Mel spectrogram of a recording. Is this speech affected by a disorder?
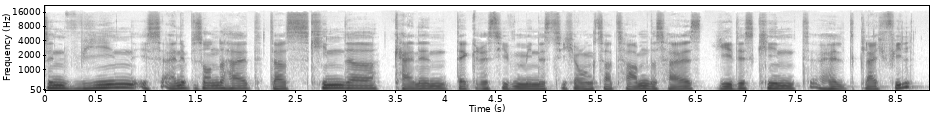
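No.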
